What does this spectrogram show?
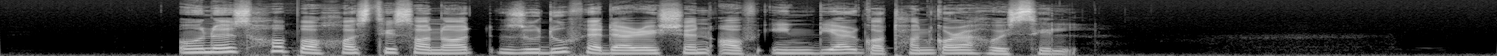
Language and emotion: Assamese, neutral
